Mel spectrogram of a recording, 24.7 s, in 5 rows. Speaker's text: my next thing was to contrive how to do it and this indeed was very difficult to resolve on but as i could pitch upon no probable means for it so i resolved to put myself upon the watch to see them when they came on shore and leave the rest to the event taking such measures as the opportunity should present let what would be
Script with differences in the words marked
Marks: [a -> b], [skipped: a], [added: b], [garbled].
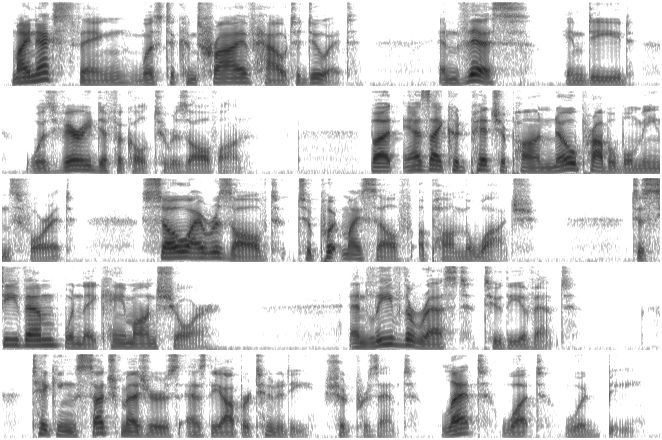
my next thing was to contrive how to do it and this indeed was very difficult to resolve on but as i could pitch upon no probable means for it so i resolved to put myself upon the watch to see them when they came on shore and leave the rest to the event taking such measures as the opportunity should present let what would be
